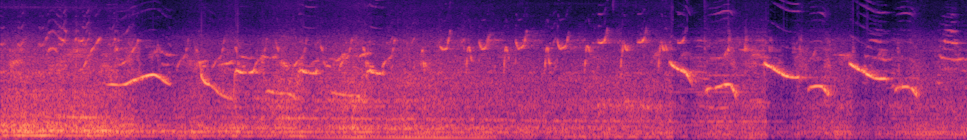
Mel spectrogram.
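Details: Chinese hwamei held in a cage in Vietnam, noted as a good singer, gives loud slurred whistles and downward-swooping notes between busier chattering phrases, with a low rumble in the background.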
